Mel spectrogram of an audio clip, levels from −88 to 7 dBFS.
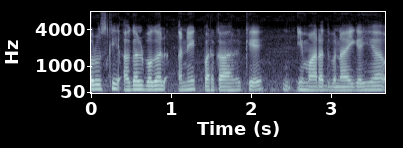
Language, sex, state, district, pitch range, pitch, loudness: Hindi, male, Jharkhand, Ranchi, 130-150 Hz, 140 Hz, -17 LUFS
